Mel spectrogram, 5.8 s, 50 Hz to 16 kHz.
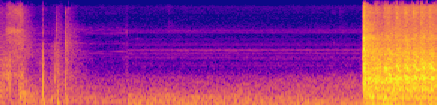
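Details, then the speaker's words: Crash-damaged Audi A4 TFSI 35 with a replacement engine, first crank with coil packs disconnected: clicks, then brisk even cranking without firing or grinding, with 30-second starter cool-downs while building oil pressure; no fuel or oil leaks. "I'm just cranking it, and I'm going to give it a 30 seconds between cranks to let the starter motor cool down, and I'm going to keep going through the cycles to try and build up that oil pressure. But yeah, really happy it's cranking."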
